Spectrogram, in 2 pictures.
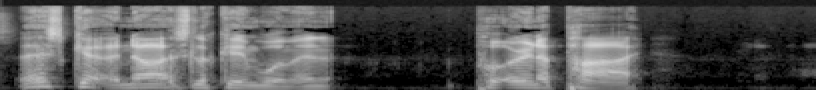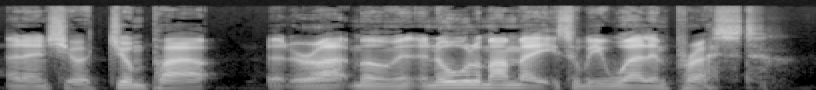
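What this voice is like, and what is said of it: Put-on Yorkshire accent. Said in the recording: “had a Yorkshire accent there”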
